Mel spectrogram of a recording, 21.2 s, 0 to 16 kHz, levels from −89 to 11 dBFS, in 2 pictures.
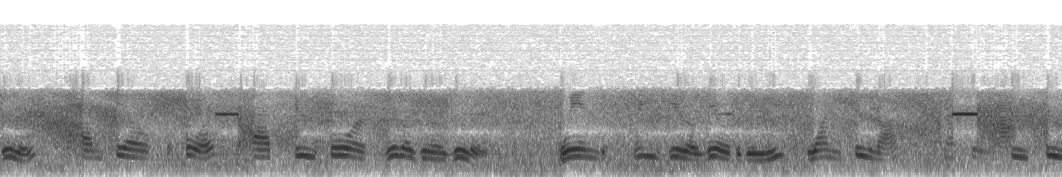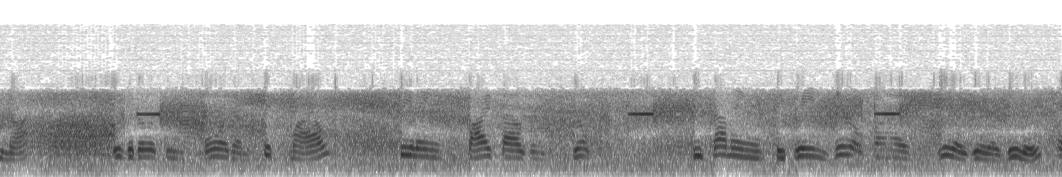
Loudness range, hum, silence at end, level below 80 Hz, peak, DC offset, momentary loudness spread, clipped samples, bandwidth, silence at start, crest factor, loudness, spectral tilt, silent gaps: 2 LU; none; 0 s; -50 dBFS; -4 dBFS; under 0.1%; 6 LU; under 0.1%; 10 kHz; 0 s; 12 dB; -16 LUFS; -7 dB/octave; none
